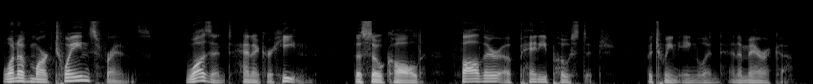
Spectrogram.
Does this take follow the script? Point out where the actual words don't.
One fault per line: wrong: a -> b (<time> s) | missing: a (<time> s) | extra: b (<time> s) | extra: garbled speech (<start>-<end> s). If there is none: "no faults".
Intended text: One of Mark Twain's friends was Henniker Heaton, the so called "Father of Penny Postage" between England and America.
wrong: was -> wasn't (1.9 s)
